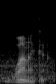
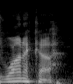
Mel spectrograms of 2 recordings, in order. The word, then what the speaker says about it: Wanaka: Christchurch, sounds 225, safely on the ground at Wanaka.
